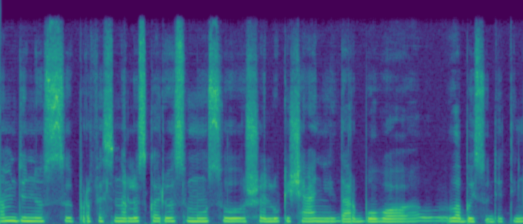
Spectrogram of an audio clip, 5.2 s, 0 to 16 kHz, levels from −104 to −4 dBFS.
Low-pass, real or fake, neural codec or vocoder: 14.4 kHz; fake; vocoder, 44.1 kHz, 128 mel bands every 256 samples, BigVGAN v2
